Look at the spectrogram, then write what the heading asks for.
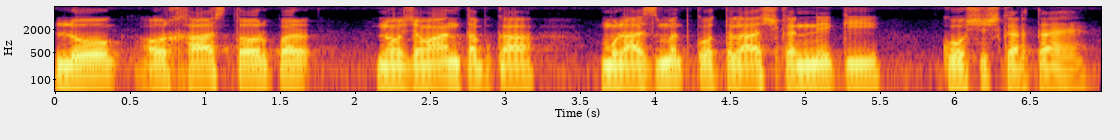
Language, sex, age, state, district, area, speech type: Urdu, male, 18-30, Uttar Pradesh, Siddharthnagar, rural, spontaneous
